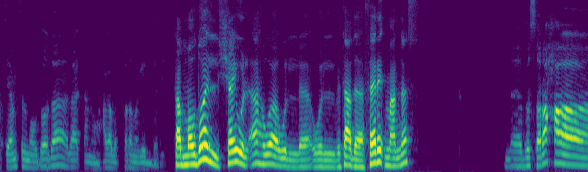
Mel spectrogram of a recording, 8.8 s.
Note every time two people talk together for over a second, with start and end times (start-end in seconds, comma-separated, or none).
none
